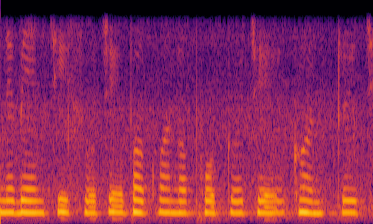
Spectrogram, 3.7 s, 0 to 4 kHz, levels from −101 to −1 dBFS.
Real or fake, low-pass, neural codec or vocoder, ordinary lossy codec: real; 3.6 kHz; none; none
